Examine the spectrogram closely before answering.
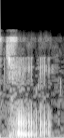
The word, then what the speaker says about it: Cheney: Cheney though oh okay is it Cheney or chenny I guess it depends what part of the country you're from and how you say it it's Cheney Cheney yeah yeah who's your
